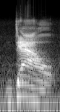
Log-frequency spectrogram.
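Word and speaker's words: Dao: Dow, that's what they're called. It rhymes with drown. It does rhyme with drow, but there's no real reason for that.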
